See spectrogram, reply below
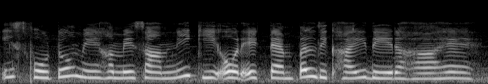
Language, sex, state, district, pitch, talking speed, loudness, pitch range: Hindi, female, Uttar Pradesh, Shamli, 295 Hz, 160 wpm, -15 LUFS, 280-320 Hz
